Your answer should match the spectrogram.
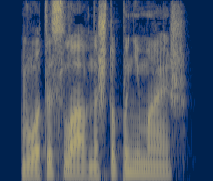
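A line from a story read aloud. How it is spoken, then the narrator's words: Quiet woman's voice. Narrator (Russian): тихо промолвила супруга молодого шамана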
